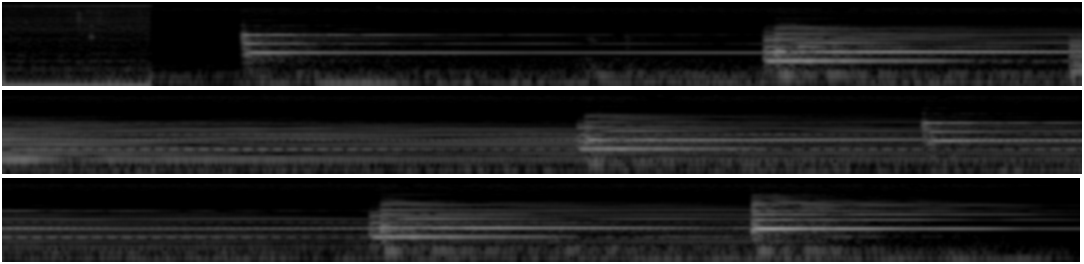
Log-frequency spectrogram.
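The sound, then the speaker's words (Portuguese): A solo piano strikes the same note, G-sharp, again and again in high, middle and low registers, each stroke ringing out and overlapping with a slow, spacious pulse. “O pianista deve tocar a mesma nota, que é o sol sustenido, nas alturas aguda, média e grave.”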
